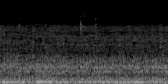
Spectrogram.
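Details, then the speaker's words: Mabe Aqua washing machine drain pump: steady low hum with no water moving, not draining; broken drain pump needing replacement. "no está aventando el agua no está desaguando como se debe ya no tiene ya no funciona la bomba bien"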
